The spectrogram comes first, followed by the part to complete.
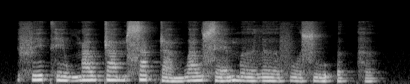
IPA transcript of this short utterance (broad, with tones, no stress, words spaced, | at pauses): fe˧˥t̪ʰe˨˩wŋa˧wʈa˧m sa˦˥k̚ʈa˨˩˨m wa˧˥wsɛ˨˩˦məː˨˩ləː˨˩ fo˨˩su˨˩˨ ʔə˨˩k̚hə˨˩k̚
